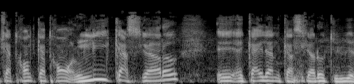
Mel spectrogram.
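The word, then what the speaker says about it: Casciaro: En défense, il y aura Ryan Cassiaro, c'est comme ça qu'il faut prononcer, ou Cassiaro, effectivement, à l'italienne, puisqu'ils ont des origines.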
